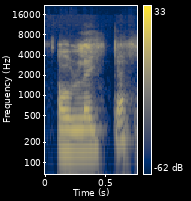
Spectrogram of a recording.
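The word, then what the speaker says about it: Olathe: are you talking about oh latha olegda it's spelled o l a t that's a lathe not a white just like the county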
